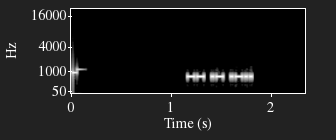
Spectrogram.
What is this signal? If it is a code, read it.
Morse code, heard as a keyed tone, about 53 wpm, 700 Hz. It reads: MAL
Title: USA Call Sign Postfixes - 3 Letters 50wpm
